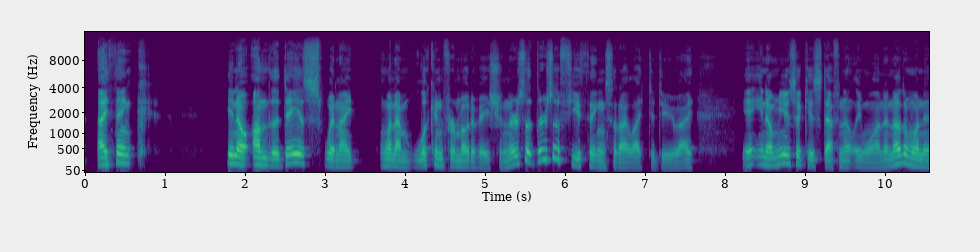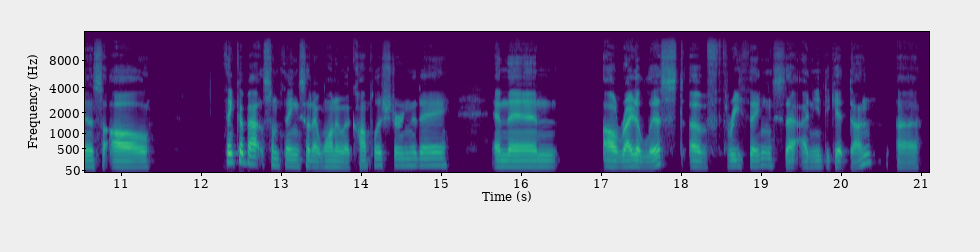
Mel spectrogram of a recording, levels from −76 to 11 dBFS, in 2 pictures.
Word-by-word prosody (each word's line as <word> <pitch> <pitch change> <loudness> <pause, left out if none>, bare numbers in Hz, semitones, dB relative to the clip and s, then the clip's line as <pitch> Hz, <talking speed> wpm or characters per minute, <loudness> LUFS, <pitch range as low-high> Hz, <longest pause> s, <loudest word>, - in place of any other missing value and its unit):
I 150 - +9
think 175 +3 0 0.9
you 175 - +4
know, 150 -4 +8
on 145 -1 +6
the 130 -1 +2
days 175 +4 +3
when 125 -2 +1
I 115 -1 0 0.3
when 130 -1 0
I'm 110 -3 +1
looking 130 +2 -2
for 125 - -4
motivation, 110 -1 -3
there's 165 +5 +1
a - - +4
there's 250 +5 -2
a 260 -3 0
few 155 - -4
things 115 -4 -5
that - - -5
I 100 - +1
like 100 -1 -5
to - - -14
do. 90 +1 -9
I, 105 +1 -5 0.6
y - - 0
you 155 0 -5
know, 140 -2 +4
music 170 +1 -1
is 125 -1 -3
definitely 110 -1 -2
one. 100 0 -6
Another 160 +11 +3
one 130 -5 +1
is 115 -1 -1
I'll 110 -1 +4 0.9
think 195 0 +3
about 165 -6 +3
some 135 -2 -5
things 125 -2 -3
that - - -1
I - - +2
wanna 115 -1 -2
accomplish 115 +6 -4
during 130 0 -4
the 135 - -7
day, 135 0 -2 0.5
and 115 0 0
then 115 0 +3 0.6
I'll 115 -1 +4
write 120 +2 +6
a - - +7
list 105 - 0
of 110 -3 0
3 125 +1 -4
things 125 +2 -5
that 110 - +1
I 105 - -2
need 110 +1 -10
to - - -14
get 445 -1 -3
done. 185 +2 -4 0.3
Uh 95 -1 -4
120 Hz, 180 wpm, -25 LUFS, 110-145 Hz, 0.9 s, I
